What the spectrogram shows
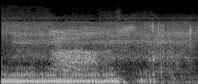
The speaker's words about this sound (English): the dog is now growling at the robot, who seems to be getting more excited.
